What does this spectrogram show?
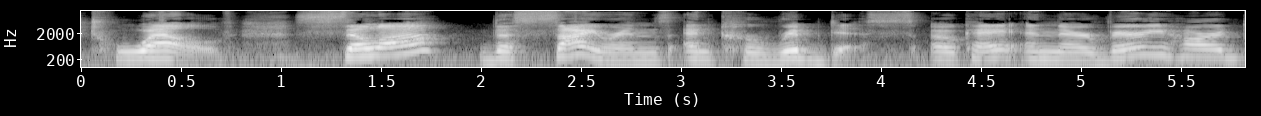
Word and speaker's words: Charybdis: you so we got the sirens we've got charybdis and we've got Silla now I'm not going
